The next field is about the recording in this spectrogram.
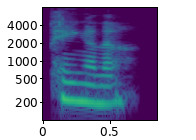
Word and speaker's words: pengarna: Pengarna. – Yeah, that's perfect pronunciation, actually.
